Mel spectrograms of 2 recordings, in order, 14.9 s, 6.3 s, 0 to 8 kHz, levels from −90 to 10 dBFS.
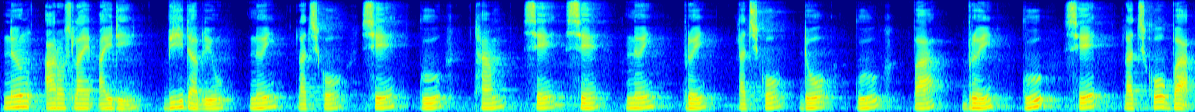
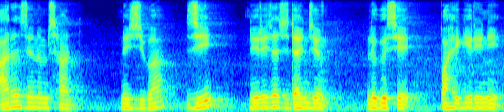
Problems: constant background noise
